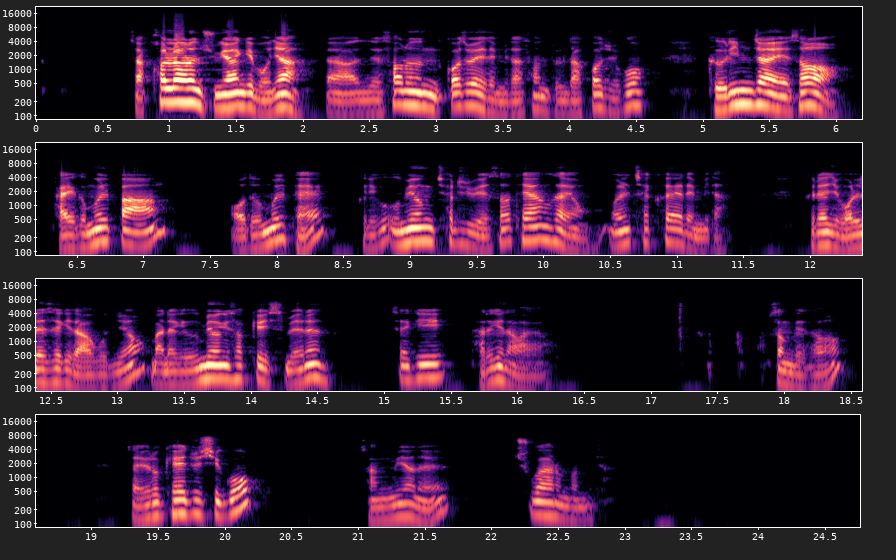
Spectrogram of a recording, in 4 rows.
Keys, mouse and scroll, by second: 2.4 click, 5.2 click, 6.8-7.2 drag, 7.9-8.3 drag, 10.0 click, 12.8-13.2 drag, 13.4-14.4 drag, 17.1 middle click, 17.6 click, 19.3 middle click, 20.8 click, 21.6 click, 22.2 click, 22.8-23.9 typing, 24.3 Return.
